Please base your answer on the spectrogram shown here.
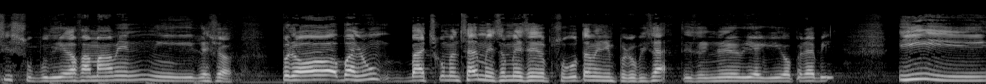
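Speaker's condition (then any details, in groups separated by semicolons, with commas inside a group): Spastic quadriplegic cerebral palsy; no control of legs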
